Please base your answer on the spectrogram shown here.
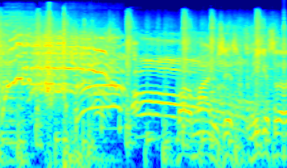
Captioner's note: screaming; groaning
